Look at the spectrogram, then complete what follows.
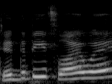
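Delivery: rising pitch on away. Reading a question aloud, the voice rises at the end on away. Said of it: "I'm raising my voice. When I read a question, I raise my voice at the end".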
